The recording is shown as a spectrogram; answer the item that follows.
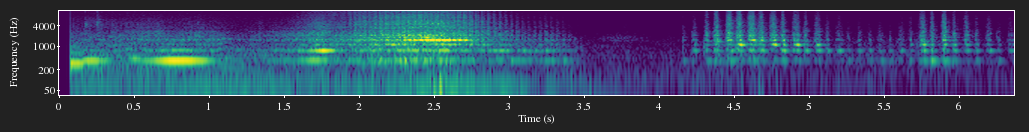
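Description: Peruvian-style end-blown flute playing a slow phrase: a held note that swells into a loud, breathy tone, then a short pause, then a second phrase of quick repeated, fluttering notes.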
